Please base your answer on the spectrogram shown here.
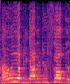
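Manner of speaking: screaming, yelling commentator-style broadcast voice. Retelling the commentators' call at the game's end: imitating Nantz and Romo screaming. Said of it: "Nance and Romo on commentary screaming like".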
